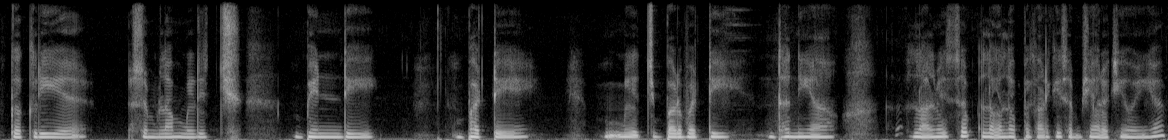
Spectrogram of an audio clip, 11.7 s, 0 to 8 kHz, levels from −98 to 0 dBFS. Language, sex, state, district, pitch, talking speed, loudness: Hindi, female, Bihar, Sitamarhi, 195 Hz, 105 wpm, -30 LUFS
